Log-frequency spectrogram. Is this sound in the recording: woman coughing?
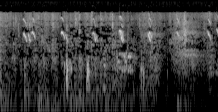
no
